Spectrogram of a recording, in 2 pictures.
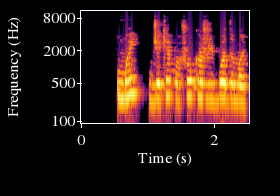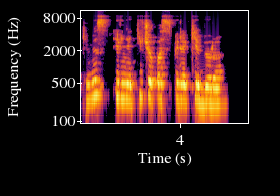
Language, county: Lithuanian, Alytus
